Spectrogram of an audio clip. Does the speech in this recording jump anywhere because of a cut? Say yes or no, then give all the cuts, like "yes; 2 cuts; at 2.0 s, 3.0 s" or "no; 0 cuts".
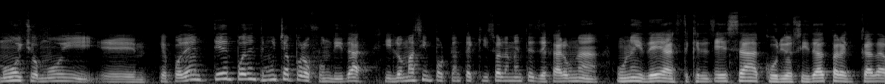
yes; 5 cuts; at 1.5 s, 2.6 s, 3.8 s, 6.1 s, 7.1 s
